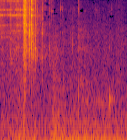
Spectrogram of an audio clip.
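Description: household object, keys jangling

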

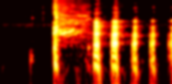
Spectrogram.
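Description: human body sound, sneeze

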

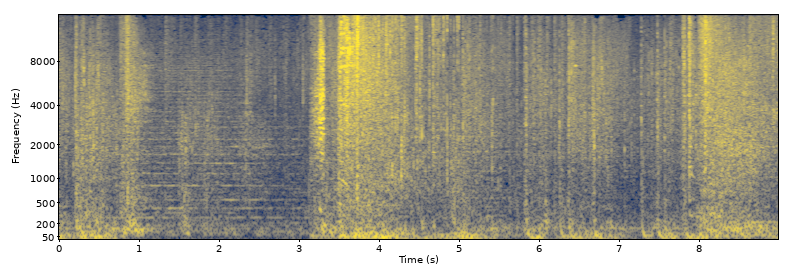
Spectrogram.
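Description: sound effect, shotgun blasts

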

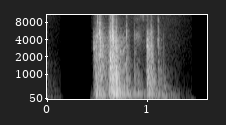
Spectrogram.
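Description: household object, room door opening

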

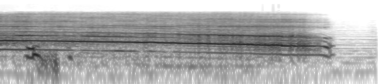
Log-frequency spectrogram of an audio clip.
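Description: human body sound, person screaming in pain

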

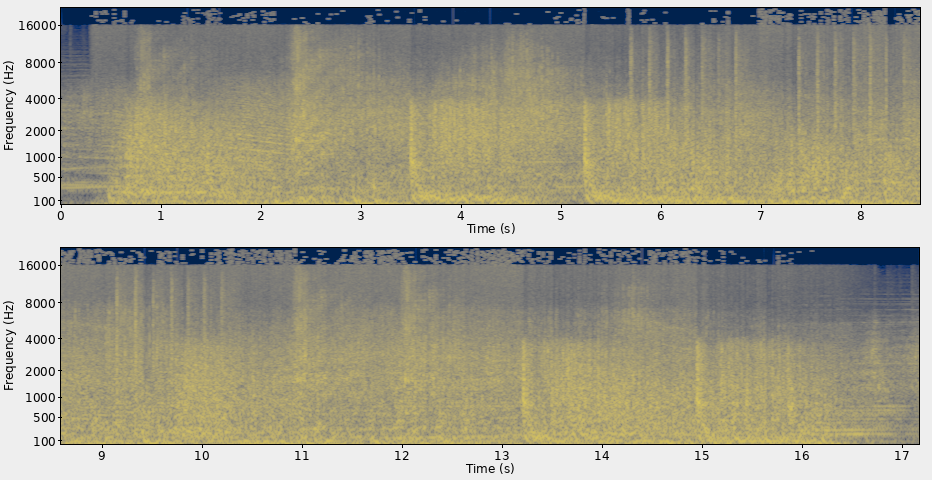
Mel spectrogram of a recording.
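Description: sound effect, bomb explosions

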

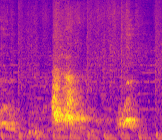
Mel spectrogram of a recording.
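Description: animal, dogs barking

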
